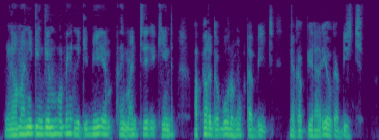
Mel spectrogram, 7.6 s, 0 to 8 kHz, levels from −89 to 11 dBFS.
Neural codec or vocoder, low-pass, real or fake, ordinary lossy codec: codec, 16 kHz, 1 kbps, FreqCodec, larger model; 7.2 kHz; fake; MP3, 32 kbps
